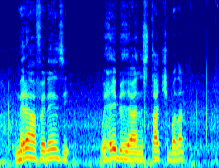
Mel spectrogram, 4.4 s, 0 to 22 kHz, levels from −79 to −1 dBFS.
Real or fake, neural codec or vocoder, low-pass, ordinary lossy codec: fake; vocoder, 44.1 kHz, 128 mel bands every 256 samples, BigVGAN v2; none; none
